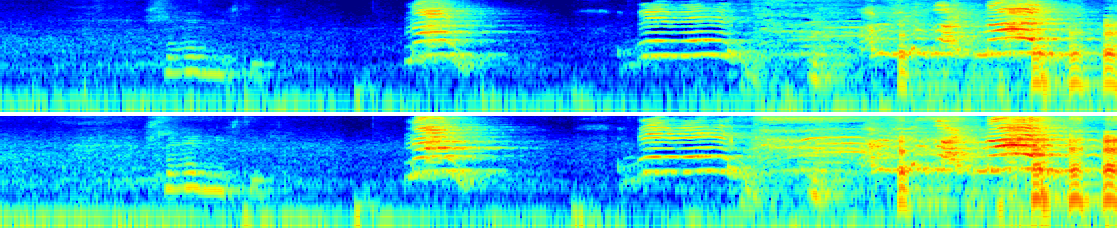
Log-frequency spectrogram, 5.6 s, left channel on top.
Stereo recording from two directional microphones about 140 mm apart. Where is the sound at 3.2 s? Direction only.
25° left (ahead or behind).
